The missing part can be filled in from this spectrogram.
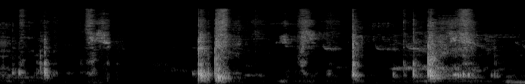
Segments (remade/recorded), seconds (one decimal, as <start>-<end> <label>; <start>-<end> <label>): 0.0-1.1 recorded; 1.1-1.7 remade; 1.7-5.3 recorded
